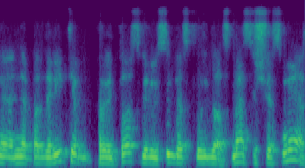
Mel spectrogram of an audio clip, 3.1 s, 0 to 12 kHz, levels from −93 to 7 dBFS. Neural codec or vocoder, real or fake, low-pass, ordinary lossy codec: codec, 16 kHz, 4 kbps, FreqCodec, smaller model; fake; 7.2 kHz; Opus, 16 kbps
